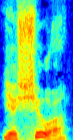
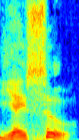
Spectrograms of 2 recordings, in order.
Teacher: You can't say Yeshua. They substitute the SH sound with an S. · Shown in: second take · So it'd be Yesu or Jesus.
